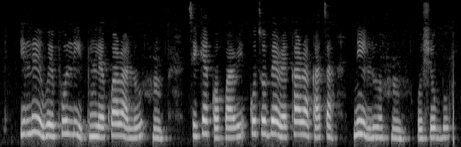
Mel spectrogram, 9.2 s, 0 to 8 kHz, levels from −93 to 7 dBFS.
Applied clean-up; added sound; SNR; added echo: none; none; none; none.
